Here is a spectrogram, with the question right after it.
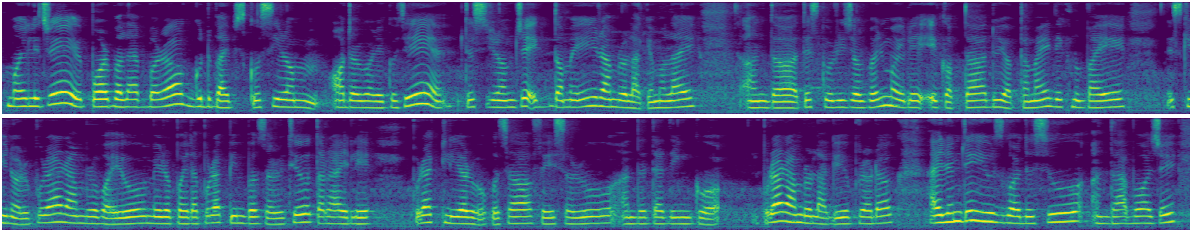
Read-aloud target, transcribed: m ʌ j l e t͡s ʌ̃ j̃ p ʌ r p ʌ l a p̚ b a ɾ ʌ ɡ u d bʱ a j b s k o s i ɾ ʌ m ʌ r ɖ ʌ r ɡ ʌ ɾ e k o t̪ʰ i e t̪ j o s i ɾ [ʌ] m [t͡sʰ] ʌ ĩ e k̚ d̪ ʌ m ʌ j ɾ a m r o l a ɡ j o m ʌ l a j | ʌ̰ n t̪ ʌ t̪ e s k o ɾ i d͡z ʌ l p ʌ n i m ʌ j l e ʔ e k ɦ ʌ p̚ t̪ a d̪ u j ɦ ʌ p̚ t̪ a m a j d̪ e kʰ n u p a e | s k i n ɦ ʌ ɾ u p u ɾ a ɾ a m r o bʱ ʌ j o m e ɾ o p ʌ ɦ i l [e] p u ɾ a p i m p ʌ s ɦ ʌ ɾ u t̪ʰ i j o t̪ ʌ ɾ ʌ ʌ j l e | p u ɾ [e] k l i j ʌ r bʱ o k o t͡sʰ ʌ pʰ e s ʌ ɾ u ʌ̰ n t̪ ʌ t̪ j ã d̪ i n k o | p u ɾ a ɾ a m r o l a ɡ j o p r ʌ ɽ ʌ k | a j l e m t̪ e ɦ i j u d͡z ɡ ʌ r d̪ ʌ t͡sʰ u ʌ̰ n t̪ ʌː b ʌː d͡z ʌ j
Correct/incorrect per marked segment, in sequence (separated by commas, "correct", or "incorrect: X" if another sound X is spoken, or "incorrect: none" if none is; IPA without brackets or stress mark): correct, incorrect: t͡s, incorrect: a, incorrect: a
